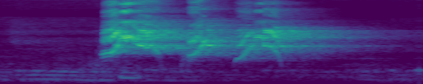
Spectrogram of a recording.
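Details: A pet Indian ringneck (rose-ringed parakeet), apparently angry and yelling at its owner, lets out one harsh, grating screech about a second and a half long with quick rising and falling sweeps, in a quiet room.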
